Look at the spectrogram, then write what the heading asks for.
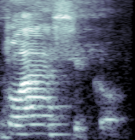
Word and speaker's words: clásico: That basically tells you which letter you have to pronounce more. So it's clásico.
